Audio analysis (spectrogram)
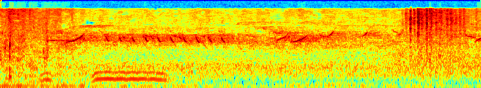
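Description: A bird in the forest along the Changbai River on Changbai Mountain gives a single low, hooting call early on, fairly close and clear, followed by quiet ambient forest background.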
